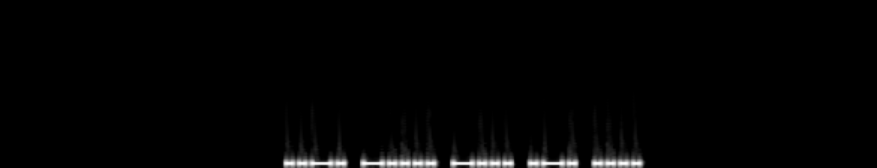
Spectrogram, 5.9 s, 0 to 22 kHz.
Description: Morse code, heard as a keyed tone, about 28 wpm, 700 Hz. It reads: F6BRH
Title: DXCC-100 Call Signs - 5 Characters - 28wpm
